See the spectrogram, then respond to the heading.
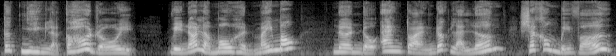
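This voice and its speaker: A woman's voice: a little high, very animated, measured pace, slightly rough, exaggerated voice. A woman voicing a kind but exasperated middle-aged lady of the house in a cartoon moral tale, speaking earnestly. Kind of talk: animated moral-tale voice acting. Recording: music under the voice.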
